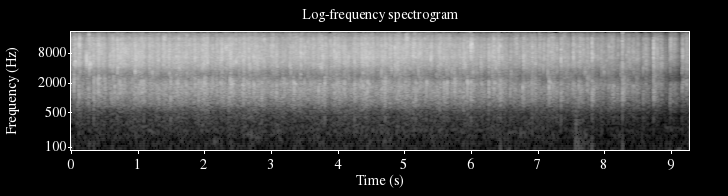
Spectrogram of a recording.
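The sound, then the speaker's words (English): An audience applauds to welcome a speaker, with dense, even clapping sustained throughout that tapers off slightly near the end. “So, folks, put your hands together and in a warm welcome for the Chief Executive Officer of the Director of Brooklands Museum, Alan Wynne.”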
